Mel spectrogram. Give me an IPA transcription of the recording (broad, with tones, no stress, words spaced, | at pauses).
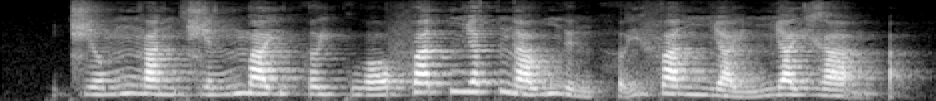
t͡ɕəː˨˦mŋa˧nt͡ɕə˨˦nma˧j hə˧jkwɔ˨˦ fa˦˥t̚ɲa˦˥k̚ na˨˦wŋe˧˩ŋ hə̰˧˥jfa˧nɲa˧˩j ɲa˧jɣa̰˧˨mʔ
